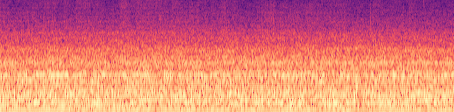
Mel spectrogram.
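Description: Pellet boiler firing on coffee-grounds pellets: a steady low hum with an even rushing noise from the burner's fan and fire, unchanging throughout.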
